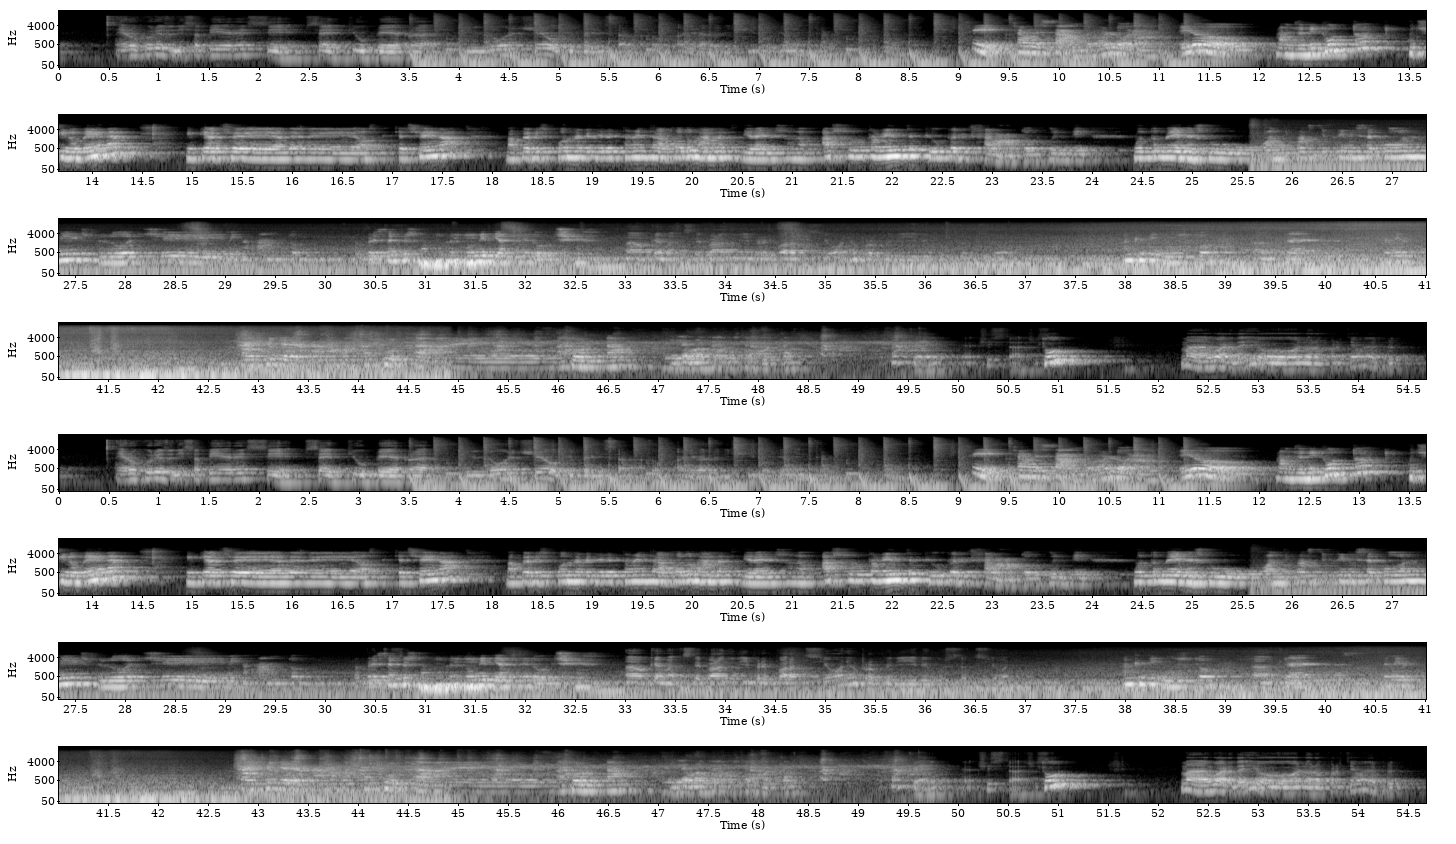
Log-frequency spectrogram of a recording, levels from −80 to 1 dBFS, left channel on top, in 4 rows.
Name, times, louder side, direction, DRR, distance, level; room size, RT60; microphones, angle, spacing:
voice 1, 0.6-3.8 4.0-7.7 30.4-30.9 33.0-37.0 39.3-39.9 47.1-47.5 49.3-50.9 52.2-54.4, right 1 dB, 65° right, 4 dB, 0.8 m, -28 dB
sound 1, 3.5-11.5, right 1 dB, 25° right, 0.8 m, -30 dB
voice 2, 9.1-13.2 13.5-29.7 30.3-32.7 38.0-38.9 39.6-40.2 40.6-40.9 42.8-46.7 47.0-48.4 50.8-51.1, equal, ahead, -2 dB, 1.4 m, -21 dB
sound 2, 25.6-44.9, left 4 dB, 50° left, 0.4 m, -26 dB
sound 3, 42.8-49.7, right 2 dB, 90° right, 2.0 m, -29 dB
10.5 x 4.6 x 4.7 m, 1.0 s
head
